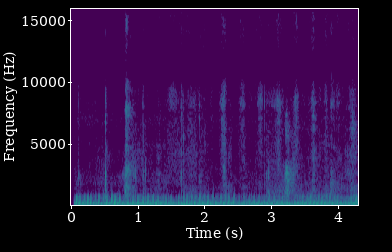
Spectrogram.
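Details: Foster kitten being socialized indoors purrs steadily, a low continuous rumble with a fine pulsing texture throughout, broken only by faint soft rustles and clicks.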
